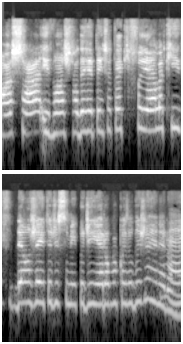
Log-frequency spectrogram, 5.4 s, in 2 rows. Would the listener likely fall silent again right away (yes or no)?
no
